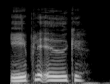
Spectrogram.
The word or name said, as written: æbleeddike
